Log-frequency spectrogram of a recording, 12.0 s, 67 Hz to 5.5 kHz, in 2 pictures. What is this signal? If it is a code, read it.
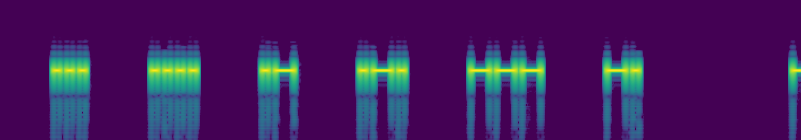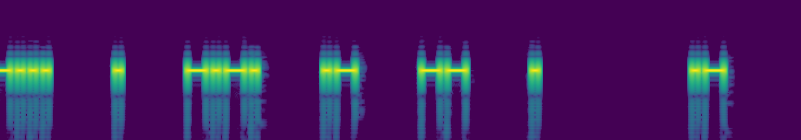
Morse code, heard as a keyed tone, about 25 wpm, spaced as for 13 wpm, 600 Hz. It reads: SHARON BECAME A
